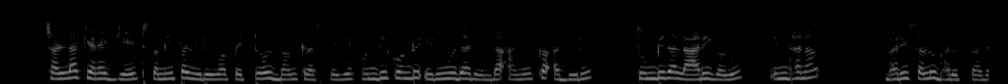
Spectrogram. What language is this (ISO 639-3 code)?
kan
